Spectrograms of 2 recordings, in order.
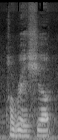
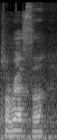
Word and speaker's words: Claressa: It's very sad to me for her, because the insecurity that I'm seeing in Clarissa, let me just say that. I think it's spelled Clarissa, pronounced Clarissa.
